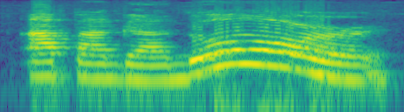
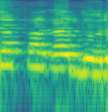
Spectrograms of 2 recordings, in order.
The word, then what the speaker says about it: apagador: Porque se apagador, a sílaba mais forte foi o dor, dor é a última.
